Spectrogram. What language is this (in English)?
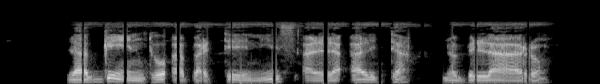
Esperanto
